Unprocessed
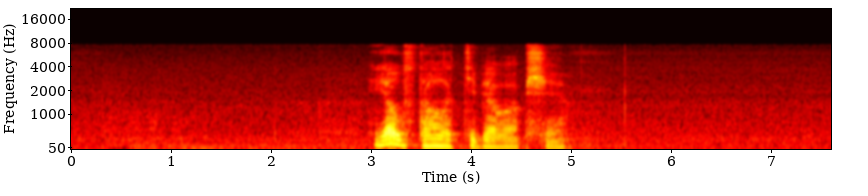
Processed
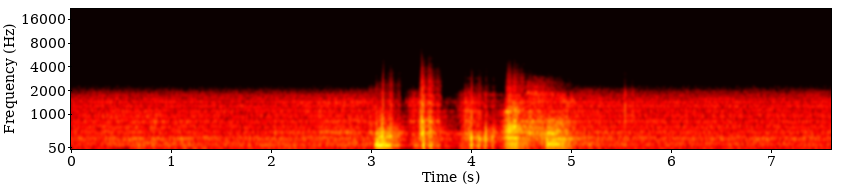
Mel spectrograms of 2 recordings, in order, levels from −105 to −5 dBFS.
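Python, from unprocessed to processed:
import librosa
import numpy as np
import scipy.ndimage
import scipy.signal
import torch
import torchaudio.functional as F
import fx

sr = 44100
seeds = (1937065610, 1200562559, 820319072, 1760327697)

y = scipy.signal.sosfilt(scipy.signal.butter(12, 1700.0, 'lowpass', fs=sr, output='sos'), x)
y = fx.low_shelf(y, sr, hz=81.0, db=-7.0)
y = y + 0.56 * np.pad(y, (int(6.3 * sr / 1000.0), 0))[:len(y)]
y = fx.gate_flip(y, sr, shuts_db=-21.0, range_db=-36)
y = 10.0 ** (-29.0 / 20.0) * np.tanh(y / 10.0 ** (-29.0 / 20.0))
y = y + 10.0 ** (-8.5 / 20.0) * np.pad(y, (int(73 * sr / 1000.0), 0))[:len(y)]
y = fx.rev_gated(y, sr, seeds[0], gate_ms=110, shape='rising', drr_db=8.0)
y = F.gain(torch.from_numpy(y), 5.0).numpy()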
